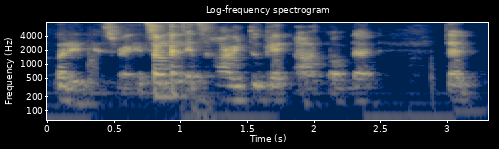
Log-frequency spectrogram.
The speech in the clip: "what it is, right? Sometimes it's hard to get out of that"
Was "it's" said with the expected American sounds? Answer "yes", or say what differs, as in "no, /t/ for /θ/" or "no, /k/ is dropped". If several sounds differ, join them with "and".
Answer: yes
